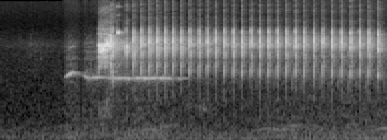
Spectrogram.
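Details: Lovebird in full voice with a long ngekek trill, used as a training recording. A brief rising whistle opens into a fast, high, evenly pulsed chatter that holds for over two seconds without a break.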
